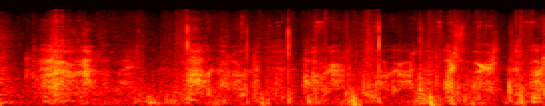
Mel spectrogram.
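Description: A person breathing hard in irregular, breathy gasps, with scattered sharp clicks and knocks.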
